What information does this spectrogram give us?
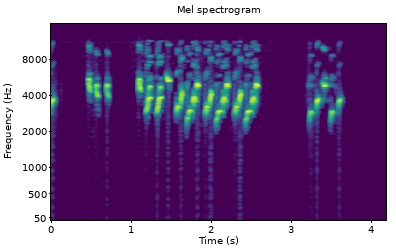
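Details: European goldfinch singing a clean song recorded for training captive birds; short bursts of high twittering notes and rapid trills, broken by pauses of silence.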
